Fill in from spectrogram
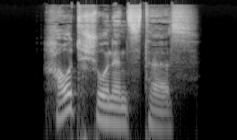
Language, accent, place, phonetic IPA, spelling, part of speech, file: German, Germany, Berlin, [ˈhaʊ̯tˌʃoːnənt͡stəs], hautschonendstes, adjective, De-hautschonendstes.ogg
- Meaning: strong/mixed nominative/accusative neuter singular superlative degree of hautschonend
